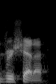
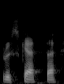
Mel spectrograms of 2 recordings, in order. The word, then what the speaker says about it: bruschetta: a deal but um when people say bruschetta everybody says bruschetta yeah um yeah no because that's how it would be pronounced in english um or in you know german or anything that that sch but in italian it's brusqueta um so that's always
